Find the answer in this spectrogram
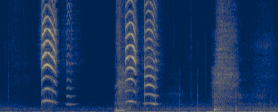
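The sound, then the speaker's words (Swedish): A short, squeaky novelty spoiler-warning sound effect plays after a button press: a few bright, high-pitched bursts over about three seconds, fairly loud, with no talking over it. “trycka på spoilerhajen.”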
